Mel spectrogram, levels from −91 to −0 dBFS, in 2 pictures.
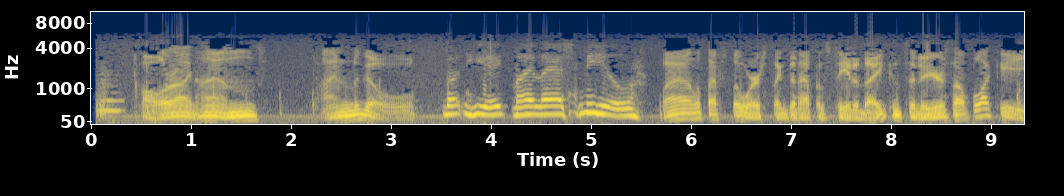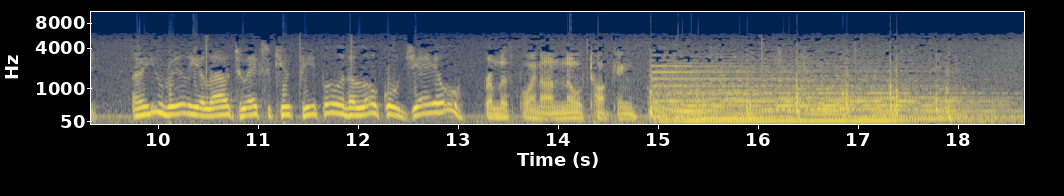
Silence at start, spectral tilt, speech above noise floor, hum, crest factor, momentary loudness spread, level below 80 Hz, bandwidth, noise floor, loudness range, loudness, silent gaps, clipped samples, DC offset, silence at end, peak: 0.05 s; -9.5 dB/octave; 22 dB; none; 10 dB; 8 LU; -24 dBFS; 6 kHz; -32 dBFS; 2 LU; -11 LUFS; none; 0.2%; under 0.1%; 0 s; 0 dBFS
